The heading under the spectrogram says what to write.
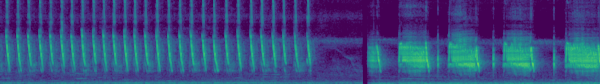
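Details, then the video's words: Hill prinia tutor bird gives a fast string of high staccato notes for three seconds, then falls silent before a set of harsher, broader buzzy bursts repeated about once a second. "CIBLEK GUNUNG || Melatih Speed dan Tembak Burung Gacoan"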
